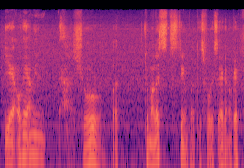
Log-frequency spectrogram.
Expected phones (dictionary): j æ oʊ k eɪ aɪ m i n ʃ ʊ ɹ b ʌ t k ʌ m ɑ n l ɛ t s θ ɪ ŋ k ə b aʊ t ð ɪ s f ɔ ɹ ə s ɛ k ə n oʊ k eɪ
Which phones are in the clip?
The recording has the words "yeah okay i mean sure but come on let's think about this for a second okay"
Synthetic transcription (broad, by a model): j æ oʊ k eɪ aɪ m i n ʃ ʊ ɹ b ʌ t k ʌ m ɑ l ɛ s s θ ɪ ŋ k ə b aʊ t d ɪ s f ɔ ɹ ə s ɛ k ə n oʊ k eɪ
